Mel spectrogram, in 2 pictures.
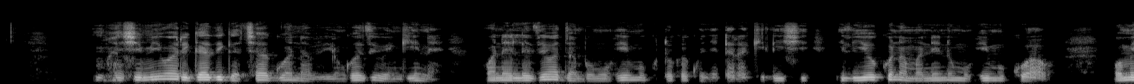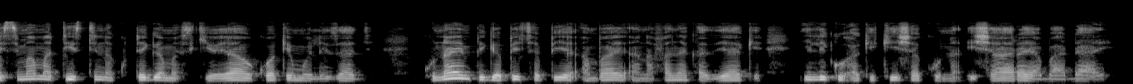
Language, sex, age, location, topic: Swahili, male, 18-24, Kisumu, government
